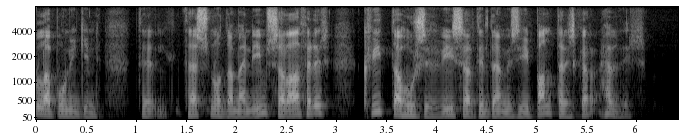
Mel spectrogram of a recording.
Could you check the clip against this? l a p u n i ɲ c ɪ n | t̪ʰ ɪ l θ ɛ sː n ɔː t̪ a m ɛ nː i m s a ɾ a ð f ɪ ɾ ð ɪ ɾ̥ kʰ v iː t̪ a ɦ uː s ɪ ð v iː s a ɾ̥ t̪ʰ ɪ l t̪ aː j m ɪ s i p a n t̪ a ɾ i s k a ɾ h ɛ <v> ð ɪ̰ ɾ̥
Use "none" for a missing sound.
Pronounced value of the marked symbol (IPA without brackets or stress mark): v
